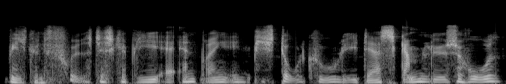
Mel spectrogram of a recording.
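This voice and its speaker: A man reading a play aloud and voicing an outraged young widow in a shrill, indignant falsetto. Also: fairly even intonation, slightly rough, no echo, muffled recording. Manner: shrieking, indignant, high.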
